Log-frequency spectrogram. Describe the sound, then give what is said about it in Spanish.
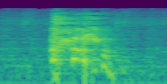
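Coughing from someone with a terrible cold: one short, harsh burst of coughs with a throat-clearing quality, rising abruptly out of quiet and fading after about half a second. “Si me oyen tosiendo es que estamos pasando un catarro terrible”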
